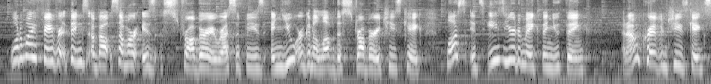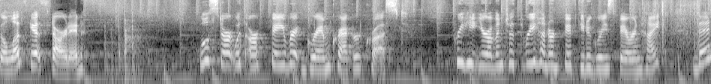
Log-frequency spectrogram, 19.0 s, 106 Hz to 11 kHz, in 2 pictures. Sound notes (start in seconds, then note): 10.8 wood thudding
